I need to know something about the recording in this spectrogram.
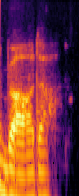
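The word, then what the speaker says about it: RADA: She's, I'm not quite sure how you pronounce the word, is it... Radar trained. – Radar. – It's a radar. – It's radar, yes.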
